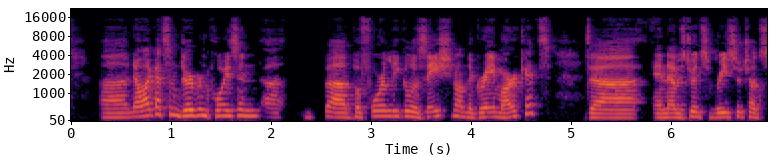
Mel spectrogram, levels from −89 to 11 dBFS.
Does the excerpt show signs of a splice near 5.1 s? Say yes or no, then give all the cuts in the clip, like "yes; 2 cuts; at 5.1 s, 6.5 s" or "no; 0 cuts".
yes; 1 cut; at 5.1 s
